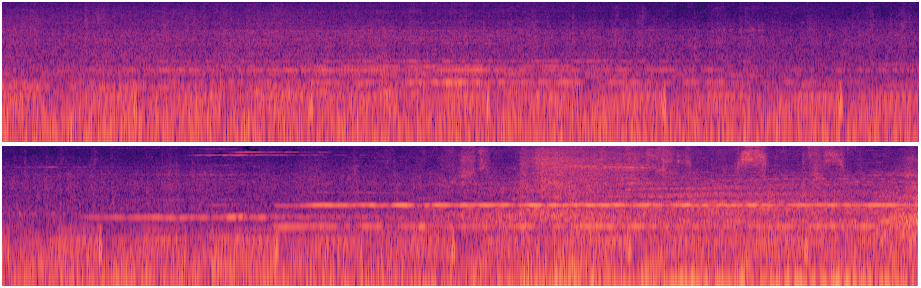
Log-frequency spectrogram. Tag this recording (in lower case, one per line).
music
